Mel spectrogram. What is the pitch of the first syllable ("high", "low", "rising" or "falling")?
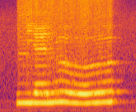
rising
